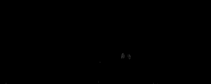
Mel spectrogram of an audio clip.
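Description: Near silence: room tone with a low hum, and a few faint clicks about a second in.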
